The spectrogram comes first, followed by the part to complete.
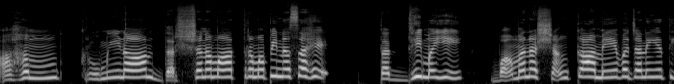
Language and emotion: Sanskrit, disgusted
